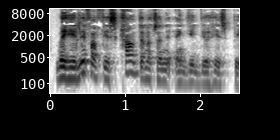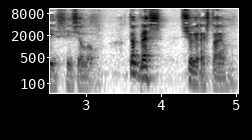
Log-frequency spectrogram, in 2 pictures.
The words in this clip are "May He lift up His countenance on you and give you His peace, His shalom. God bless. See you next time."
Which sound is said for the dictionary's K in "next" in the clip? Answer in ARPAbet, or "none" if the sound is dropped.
K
